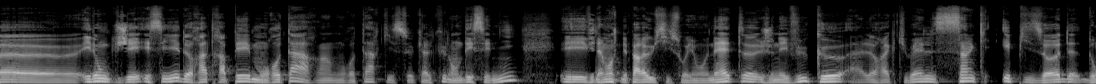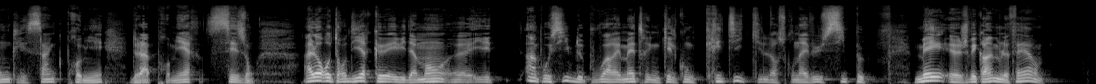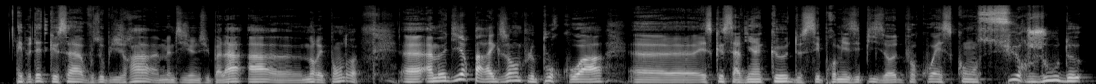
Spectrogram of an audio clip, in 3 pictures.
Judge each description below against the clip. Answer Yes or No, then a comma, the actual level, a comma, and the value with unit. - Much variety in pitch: No, average, 4.2 semitones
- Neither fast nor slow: Yes, average, 190 wpm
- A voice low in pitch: Yes, low, 115 Hz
